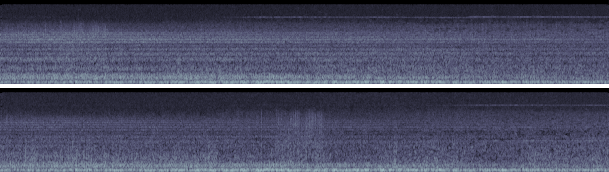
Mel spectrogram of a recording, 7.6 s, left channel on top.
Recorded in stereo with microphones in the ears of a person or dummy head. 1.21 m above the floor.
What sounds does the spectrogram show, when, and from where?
0.0 s an aircraft: 40° left (ahead or behind)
